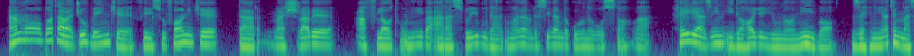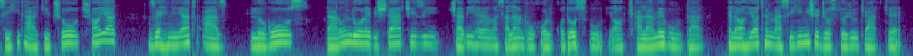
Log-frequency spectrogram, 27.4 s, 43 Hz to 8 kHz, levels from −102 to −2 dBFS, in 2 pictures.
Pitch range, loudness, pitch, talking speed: 110-135 Hz, -31 LUFS, 120 Hz, 120 wpm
